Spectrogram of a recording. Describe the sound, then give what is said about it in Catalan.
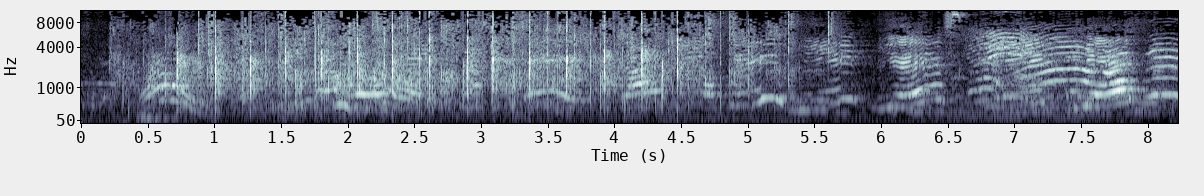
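A group of children clap loudly and rapidly while excited high-pitched shouts and chatter rise over it; the applause thins out after about five seconds and the children's voices carry on. “Un fuerte aplaudimiento.”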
